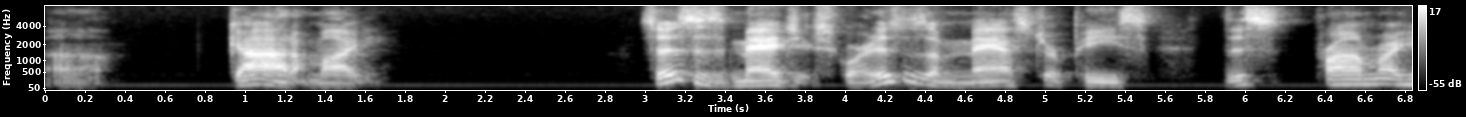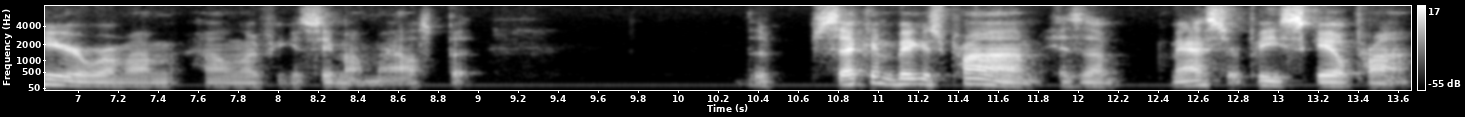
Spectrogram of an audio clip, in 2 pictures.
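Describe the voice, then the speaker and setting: In a very clean recording with a silent background, a man with a Southern US accent talks at a moderate pace and fairly low pitch, leaving long, frequent pauses as his loudness swings widely. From US South. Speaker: toy collector livestreamer. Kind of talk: casual livestream chat. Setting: live stream, alone at night.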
